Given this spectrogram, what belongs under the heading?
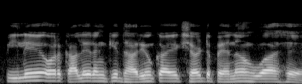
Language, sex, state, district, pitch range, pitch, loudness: Hindi, male, Uttar Pradesh, Etah, 135-155 Hz, 145 Hz, -15 LUFS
